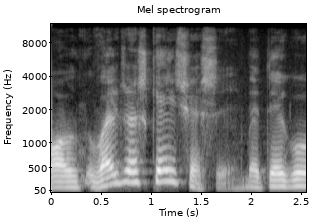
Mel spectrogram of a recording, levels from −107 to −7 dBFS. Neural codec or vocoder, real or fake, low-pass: none; real; 10.8 kHz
